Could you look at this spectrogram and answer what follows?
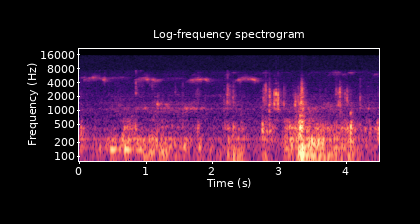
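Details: Common kestrels at a nest in Théding, France, on 25 June 2023 during feeding as prey is brought in; thin, high, arched calls repeated about every second, with rustling and low background rumble.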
